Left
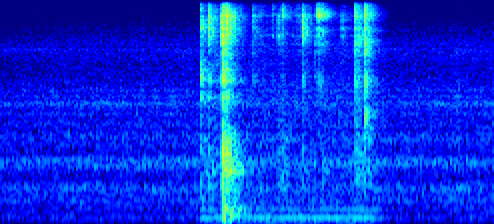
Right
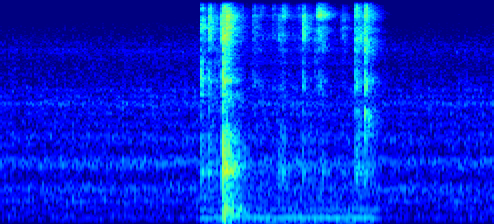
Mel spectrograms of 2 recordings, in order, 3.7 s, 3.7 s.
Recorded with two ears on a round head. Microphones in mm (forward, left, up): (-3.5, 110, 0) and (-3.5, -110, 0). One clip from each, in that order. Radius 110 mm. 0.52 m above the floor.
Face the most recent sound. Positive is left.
turn(degrees=20)  # may be behind; listen again after turning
